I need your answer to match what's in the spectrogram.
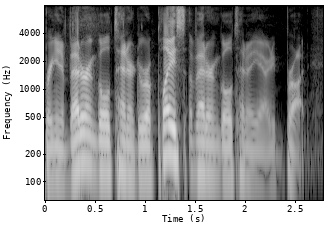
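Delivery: normal talking voice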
